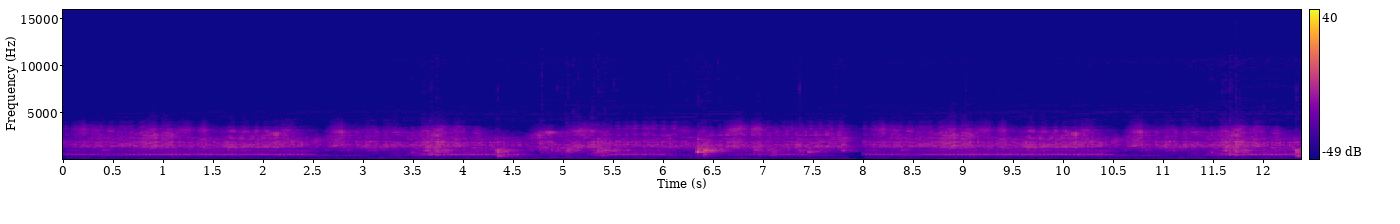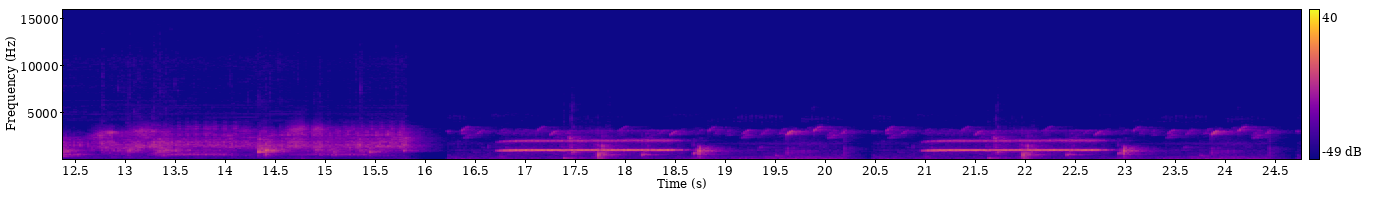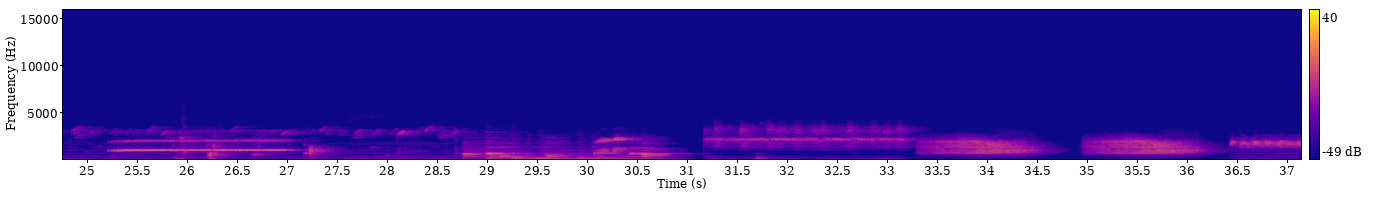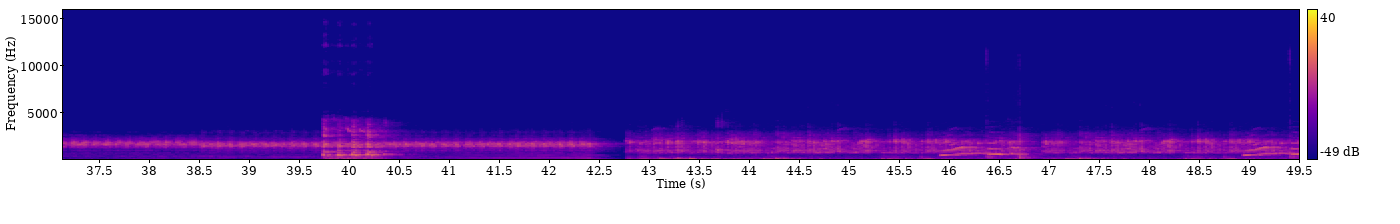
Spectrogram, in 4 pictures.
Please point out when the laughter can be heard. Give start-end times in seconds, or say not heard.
39.7-40.4.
